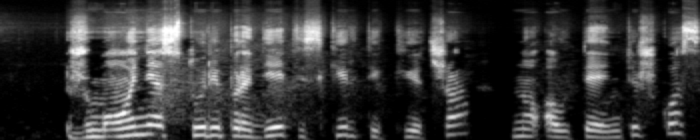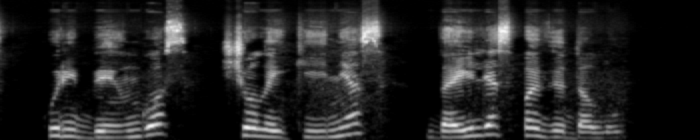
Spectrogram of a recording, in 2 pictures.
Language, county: Lithuanian, Tauragė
